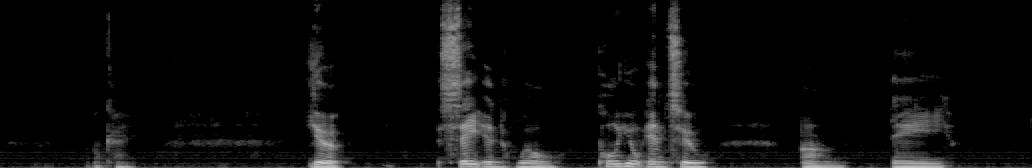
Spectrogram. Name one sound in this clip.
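An older woman speaks calmly and close to the microphone, in short phrases with pauses.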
